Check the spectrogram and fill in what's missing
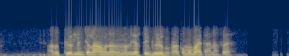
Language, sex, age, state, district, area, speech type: Santali, male, 18-30, Jharkhand, Seraikela Kharsawan, rural, conversation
